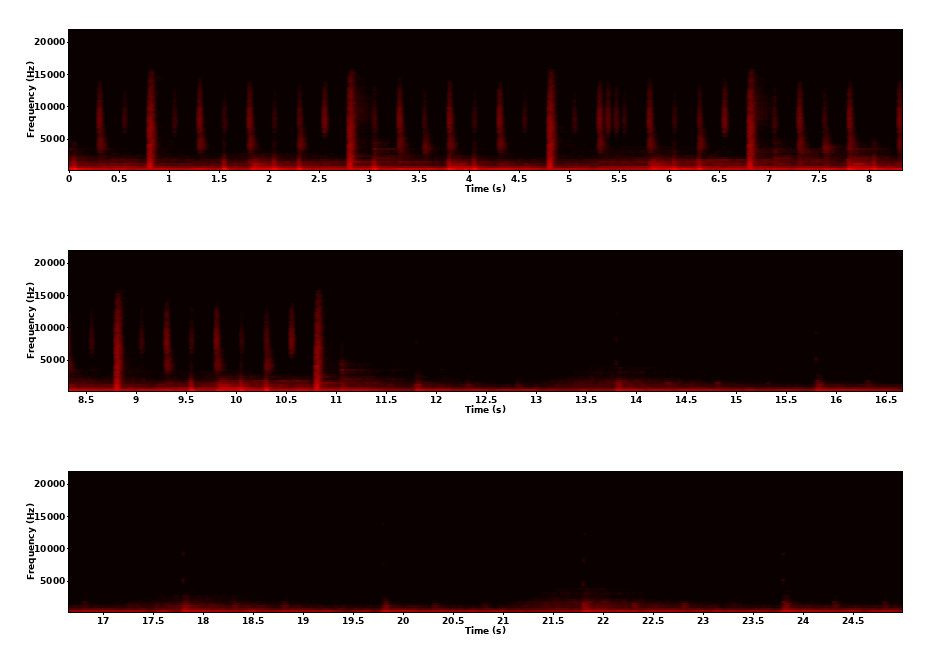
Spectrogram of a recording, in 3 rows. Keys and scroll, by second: 4.4 x, 4.9 super+s, 17.9 x.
